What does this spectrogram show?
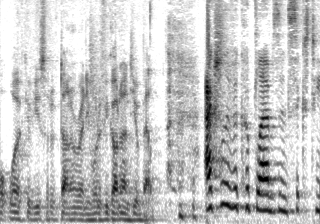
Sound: chuckles

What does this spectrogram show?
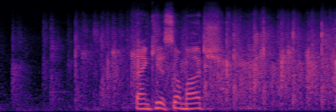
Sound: applause

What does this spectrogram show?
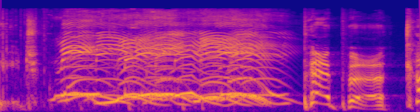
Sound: calling out in turn

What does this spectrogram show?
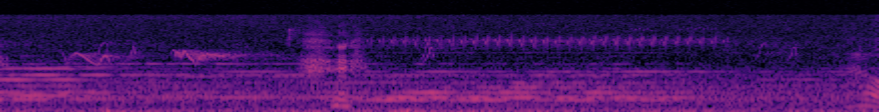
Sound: laughs

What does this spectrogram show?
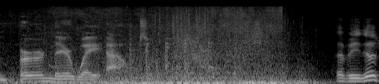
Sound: flamethrower roaring

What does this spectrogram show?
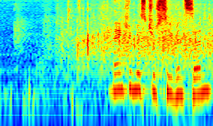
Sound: applause

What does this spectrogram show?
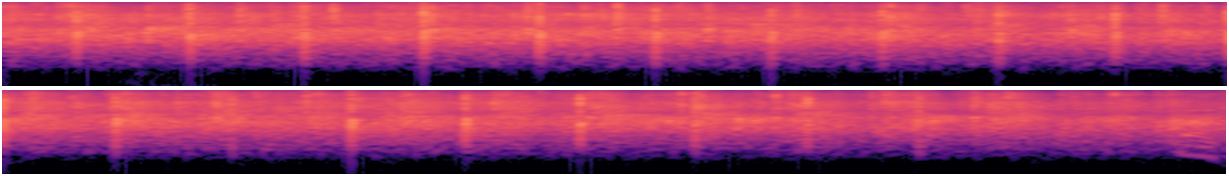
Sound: applause

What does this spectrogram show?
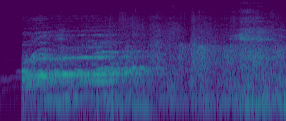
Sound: audience cheers and applause

